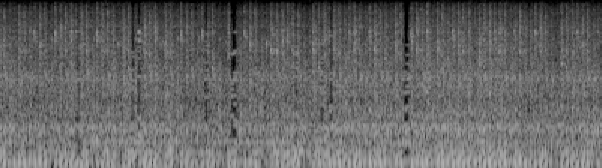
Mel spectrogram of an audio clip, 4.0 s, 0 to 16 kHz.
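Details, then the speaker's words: 1974 VW Thing air-cooled flat-four, 29k miles, after idle speed and air-fuel mixture adjustment with the choke off: steady, even, smooth idle with no misses; normal idle. "that's better stroke's off now that s's right"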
